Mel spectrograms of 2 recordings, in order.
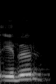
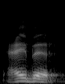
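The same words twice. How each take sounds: First: Said in the usual way. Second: Eber opened with an ayn, like in Arabic; Hebrew pronunciation. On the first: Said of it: "you know how they pronounce Eber". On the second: Shown as a demonstration. Teacher showing the class how Hebrews say it, Eber with an initial ayn. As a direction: say Eber the Hebrew way, from the throat on the first vowel. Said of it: "they have a little bit of a ayn".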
